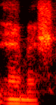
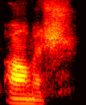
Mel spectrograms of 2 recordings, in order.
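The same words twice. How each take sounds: First: It is said with a British pronunciation. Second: It is said with a North American pronunciation. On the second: "I think that's more North American"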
